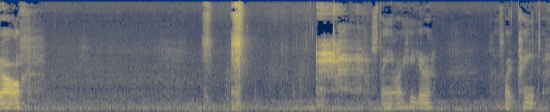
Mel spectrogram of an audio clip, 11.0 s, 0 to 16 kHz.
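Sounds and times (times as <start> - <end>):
breathy nose snorts: 4.0 - 5.1.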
